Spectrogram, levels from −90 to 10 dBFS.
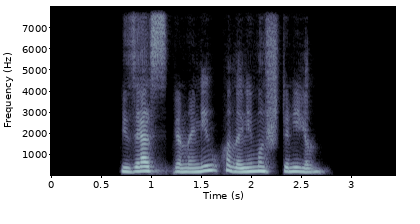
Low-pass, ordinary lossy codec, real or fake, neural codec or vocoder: none; none; fake; codec, 16 kHz, 0.5 kbps, FreqCodec, larger model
